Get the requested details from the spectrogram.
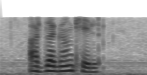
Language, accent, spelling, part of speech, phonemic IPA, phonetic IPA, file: Armenian, Eastern Armenian, արձագանքել, verb, /ɑɾd͡zɑɡɑnˈkʰel/, [ɑɾd͡zɑɡɑŋkʰél], Hy-արձագանքել.ogg
- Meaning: 1. to echo 2. to respond, to answer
